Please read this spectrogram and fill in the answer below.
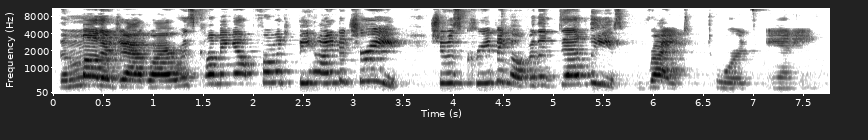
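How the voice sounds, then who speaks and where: A woman's voice: very high-pitched, very animated, normal speed, hardly any pauses, roomy sound. A woman teacher reading a children's story aloud, expressively and speaking directly to her young listeners.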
